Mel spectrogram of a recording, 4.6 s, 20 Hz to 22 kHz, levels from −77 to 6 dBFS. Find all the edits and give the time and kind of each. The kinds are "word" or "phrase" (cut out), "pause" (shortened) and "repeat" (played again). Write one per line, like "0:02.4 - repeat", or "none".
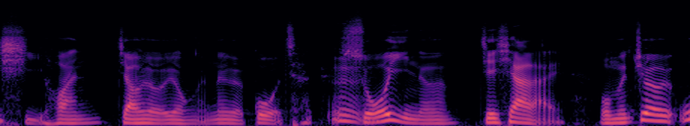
0:02.1 - pause
0:03.1 - pause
